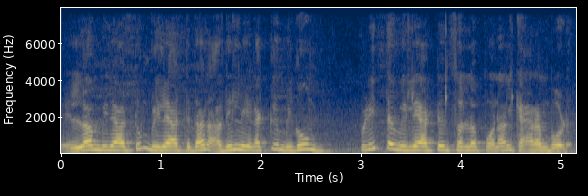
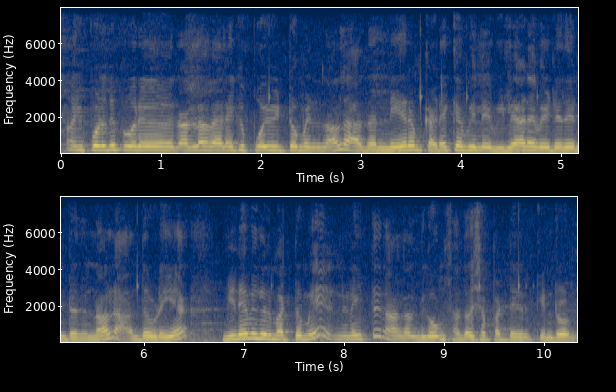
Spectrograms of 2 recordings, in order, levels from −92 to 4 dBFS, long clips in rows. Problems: none marked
